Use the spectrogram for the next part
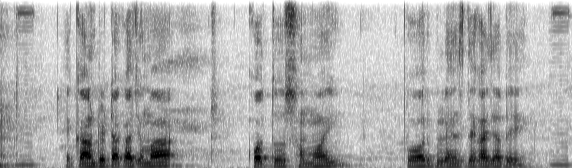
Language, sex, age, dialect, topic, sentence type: Bengali, male, 25-30, Jharkhandi, banking, question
